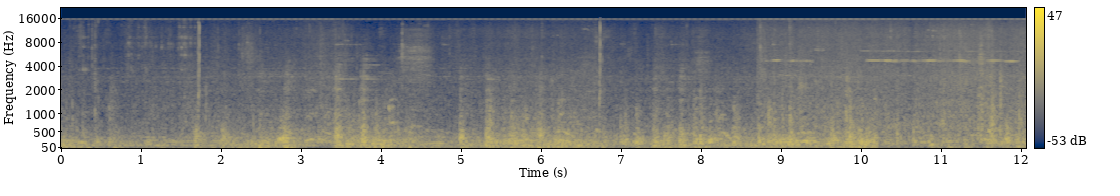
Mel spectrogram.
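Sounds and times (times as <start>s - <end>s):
train carriage rumbling: 0.0s - 12.0s
high steady wheel squeal: 8.7s - 12.0s.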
